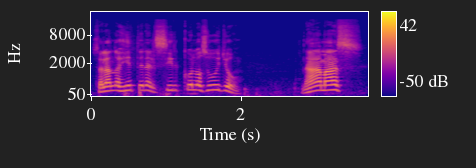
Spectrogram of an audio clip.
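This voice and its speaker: A man's voice: sits high, measured pace, pushed and bright, no room sound. A man whose first language is English, talking Spanish as a rapper guest in a casual podcast chat, teasing and repeating himself to keep the floor.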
